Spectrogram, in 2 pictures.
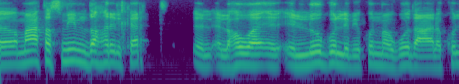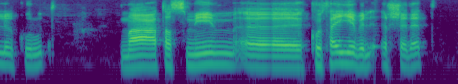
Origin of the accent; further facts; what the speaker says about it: Egypt; عندنا في مصر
